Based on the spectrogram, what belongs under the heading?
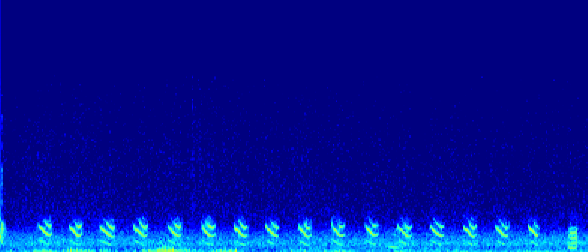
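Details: Group of see-see partridges calling while foraging and fighting at the University of Sulaimani, Kurdistan: a long, even run of short falling notes, roughly two per second, with low rumbling background noise and faint rustling.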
